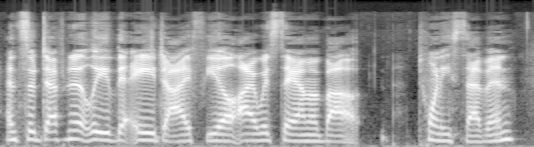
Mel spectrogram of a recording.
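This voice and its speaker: A woman's voice: on the low side, fast, dry recording. A woman in her thirties co-hosting a morning radio show, chatty and easygoing with frequent giggles. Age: 30s. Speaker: radio co-host. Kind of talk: casual morning radio chat.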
